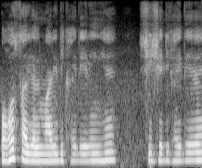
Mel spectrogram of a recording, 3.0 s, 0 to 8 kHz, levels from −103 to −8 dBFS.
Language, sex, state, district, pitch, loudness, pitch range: Hindi, male, Uttar Pradesh, Shamli, 135 Hz, -19 LUFS, 130-145 Hz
